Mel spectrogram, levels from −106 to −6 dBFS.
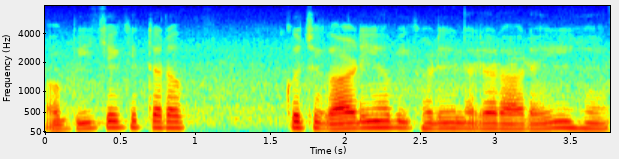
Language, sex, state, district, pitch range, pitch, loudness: Hindi, male, Jharkhand, Sahebganj, 120-145 Hz, 130 Hz, -19 LUFS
